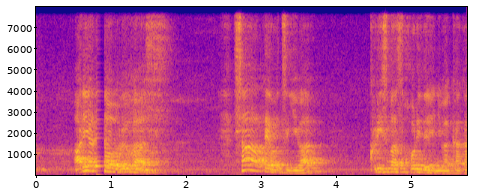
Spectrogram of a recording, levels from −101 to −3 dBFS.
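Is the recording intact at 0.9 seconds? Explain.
No. A short stall from a late packet spans 0.82 to 0.93 s: the jitter buffer ran dry, so about 95 ms of the last sound was stretched and held, with a slight buzz or dip. On a spectrogram, frozen, smeared horizontal bands appear; the waveform shows a repetitive, sustained stretch.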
